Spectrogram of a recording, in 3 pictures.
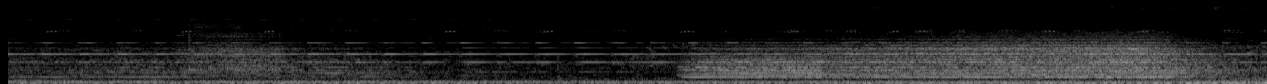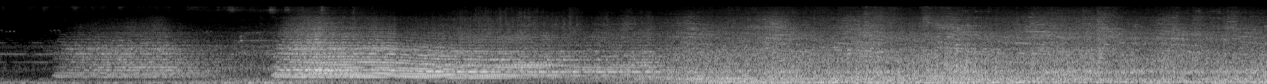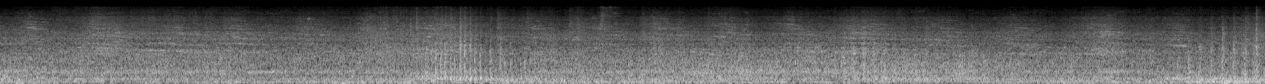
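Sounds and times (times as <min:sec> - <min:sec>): locomotive horn blasts: 0:06.9 - 0:12.1, 0:13.2 - 0:19.6
wheels clacking over rail joints: 0:19.4 - 0:37.9.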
